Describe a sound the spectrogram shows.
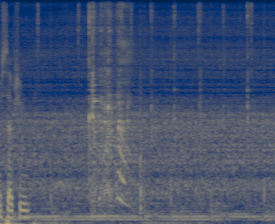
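Footsteps clank on a metal ladder.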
